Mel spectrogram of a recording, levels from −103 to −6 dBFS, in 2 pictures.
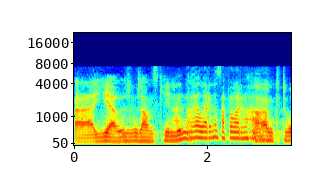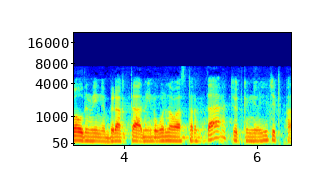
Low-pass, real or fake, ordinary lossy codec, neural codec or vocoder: none; fake; none; codec, 16 kHz, 1.1 kbps, Voila-Tokenizer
